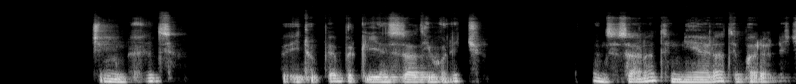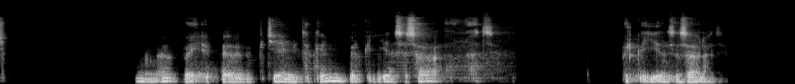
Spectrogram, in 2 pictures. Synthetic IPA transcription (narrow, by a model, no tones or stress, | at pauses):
t͡ʃʼːɪnunːət̪ | b̥əʔit̪ʰjo̞pʼːjabɨɾkʼɨjeɨnsɨsat̪jɛho̞̰nət͡ʃː | ʔɨnsɨ̥sanat̪ɨnːijalat̪ʰɪbːa̰la̰lːət͡ʃː | ɨnːabəʔit̪ʰjo̞pʼja̰bəbɨbɨ̥t͡ʃ̪ʰejɛmːit̪ʼəkʼːəmbɨɾkʼɨjːeɨnsɨsanat̪ | b̥ɨɾkʼɨ̰jḛɨnsɨsanat̪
